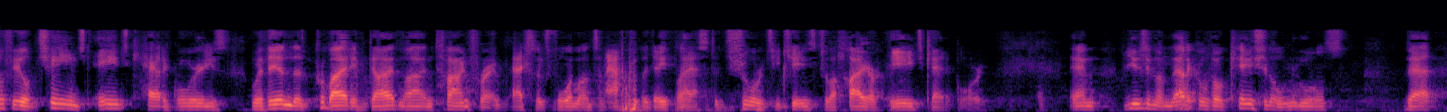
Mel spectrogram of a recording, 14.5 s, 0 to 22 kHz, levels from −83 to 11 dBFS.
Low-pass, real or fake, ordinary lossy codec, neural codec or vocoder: 7.2 kHz; fake; MP3, 32 kbps; codec, 16 kHz in and 24 kHz out, 0.6 kbps, FireRedTTS-2 codec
